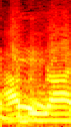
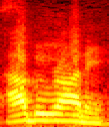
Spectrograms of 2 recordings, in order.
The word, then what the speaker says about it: Aburaneh: And I did get your name right, didn't I, when I pronounced your name? Yes, you did. Yes, you Aburaneh. did. Yes. Aburaneh.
